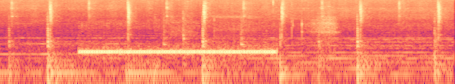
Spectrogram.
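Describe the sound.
Ringback tone of an outgoing telephone call: one steady, mid-pitched ring lasting about two seconds, with a few faint clicks before and after it.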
